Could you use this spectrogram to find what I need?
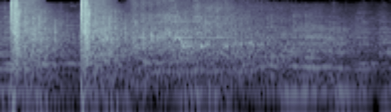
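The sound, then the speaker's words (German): Two sharp, loud gunshots from a handgun fired outdoors at night during a police confrontation, the second coming under a second after the first, each a sudden crack that gives way to a lingering low rumble of background noise. “Scheiße, der hat eine Waffe! Deckung!”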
